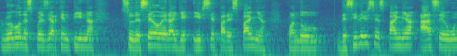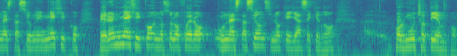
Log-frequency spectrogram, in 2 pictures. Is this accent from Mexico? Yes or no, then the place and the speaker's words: no; Guatemala; now in United States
